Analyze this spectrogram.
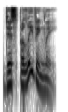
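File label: "disbelievingly", British English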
